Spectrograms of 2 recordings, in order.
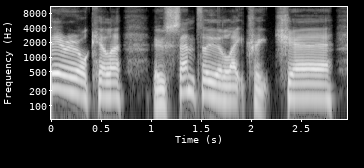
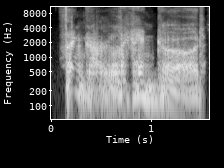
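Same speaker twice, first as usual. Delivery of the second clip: slow, put-on villain voice; killer's one-liner; 2 semitones lower, slower than usual. Host quotes killer after biting fingers off, slow put-on voice. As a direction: draw it out as a mock catchphrase. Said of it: "and he's like".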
